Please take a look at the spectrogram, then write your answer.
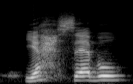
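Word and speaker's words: يَحْسَبُ: আচ্ছা, ইয়াহসাবু, এই যে এখানে অনেকেই হা এর জায়গায় হা পড়তে পারে। তো এই হাটা গলা থেকে আসবে।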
